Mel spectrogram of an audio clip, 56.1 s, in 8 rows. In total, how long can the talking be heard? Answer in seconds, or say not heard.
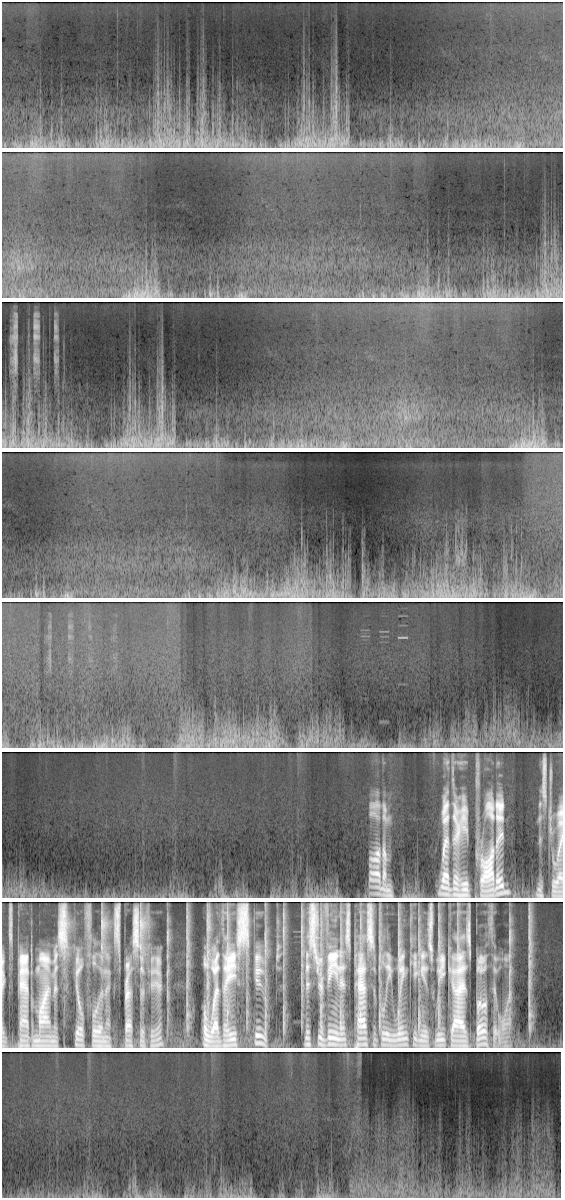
9 s.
